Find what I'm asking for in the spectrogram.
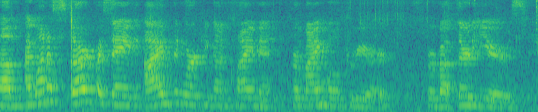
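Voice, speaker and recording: Amid noticeable background noise and audible room echo, a woman with an American accent speaks at a moderate pace, her fairly high pitch showing ordinary variation. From US. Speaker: professor. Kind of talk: conference presentation.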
